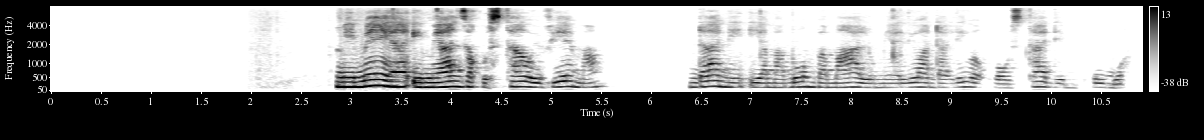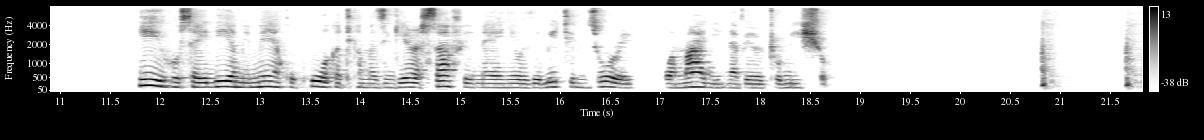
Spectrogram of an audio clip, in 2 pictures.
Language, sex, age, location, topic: Swahili, female, 25-35, Dar es Salaam, agriculture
